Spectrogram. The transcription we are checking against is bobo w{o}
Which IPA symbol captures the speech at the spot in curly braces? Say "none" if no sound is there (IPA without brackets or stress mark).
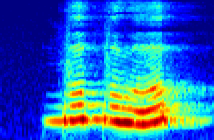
o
